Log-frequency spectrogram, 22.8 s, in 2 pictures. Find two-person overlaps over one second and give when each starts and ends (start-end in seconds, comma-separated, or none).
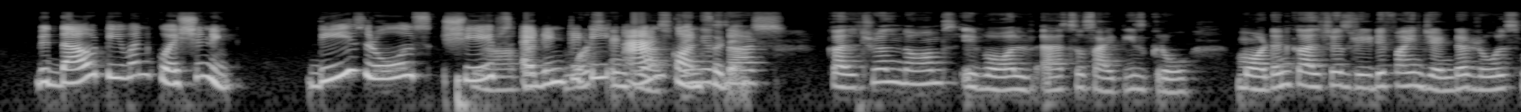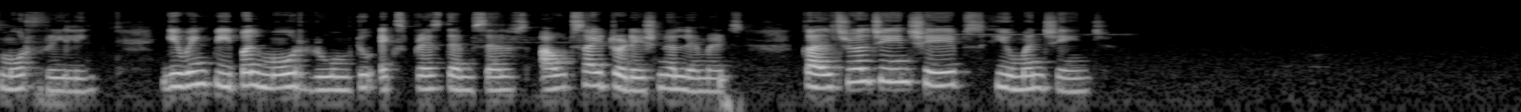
3.5-5.7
